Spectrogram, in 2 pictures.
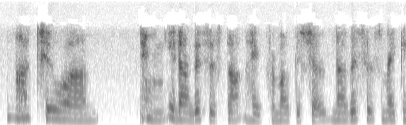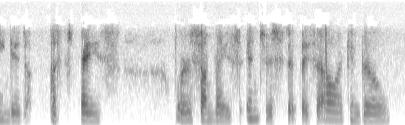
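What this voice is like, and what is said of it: Strained voice, losing voice. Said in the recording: “I'm losing my voice here today”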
